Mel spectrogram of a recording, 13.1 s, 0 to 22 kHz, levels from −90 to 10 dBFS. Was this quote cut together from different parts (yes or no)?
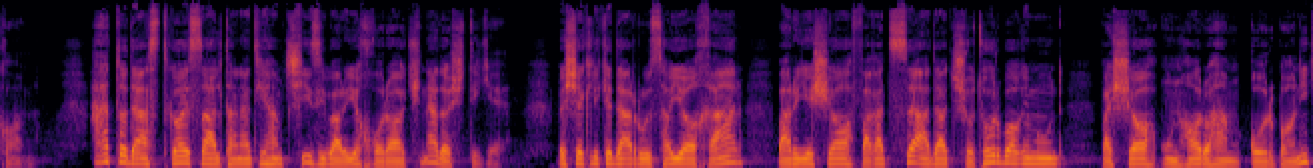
no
